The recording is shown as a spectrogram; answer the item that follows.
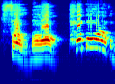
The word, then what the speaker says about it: bò: "bo" 가 아니라 " bò" 입니다 . "Bé", "bò" 라고 발음 하는 것 이 맞습니다 . 이렇게 해야 합니다 . 이해 했다 ? 한국식 으로 하지 마세요 .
